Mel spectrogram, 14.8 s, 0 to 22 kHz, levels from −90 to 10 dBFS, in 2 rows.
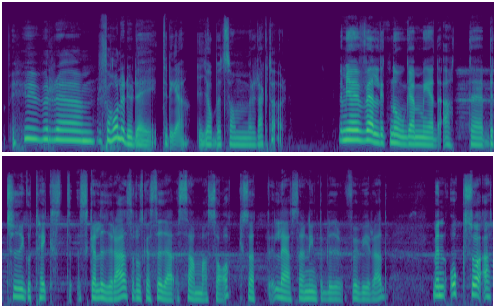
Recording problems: echo of what is said; faint; from 7 s on; 240 ms later, 25 dB below the speech

